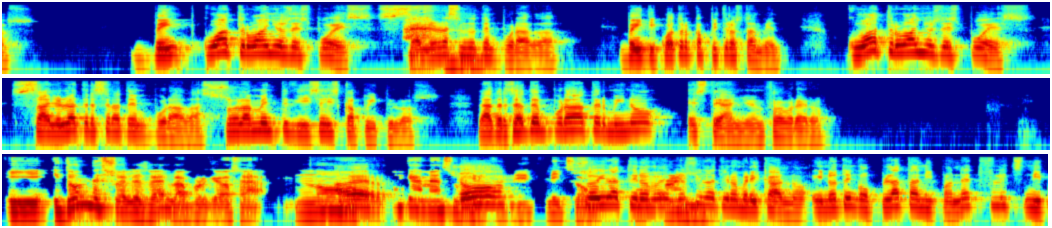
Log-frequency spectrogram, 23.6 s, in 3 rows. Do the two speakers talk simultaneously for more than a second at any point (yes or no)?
yes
